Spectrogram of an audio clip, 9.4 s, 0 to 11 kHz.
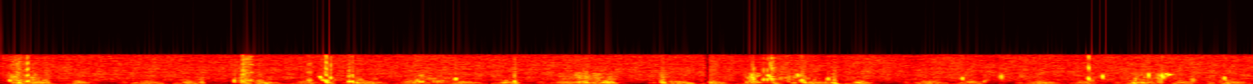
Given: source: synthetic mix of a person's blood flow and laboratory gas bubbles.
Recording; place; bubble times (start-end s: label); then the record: Doppler ultrasound of blood flow; precordium
0.03-0.37 s: bubbles
1.44-1.54 s: bubbles
1.72-1.99 s: bubbles
2.29-2.52 s: bubbles
2.58-2.83 s: bubbles
3.08-3.46 s: bubbles
3.82-3.90 s: bubbles
4.17-4.62 s: bubbles
4.92-5.01 s: bubbles
5.55-6.13 s: bubbles
6.17-6.31 s: bubbles
7.17-7.24 s: bubbles
7.35-7.40 s: bubbles
7.47-7.53 s: bubbles
8.11-8.20 s: bubbles
8.22-8.29 s: bubbles
8.46-8.80 s: bubbles
8.91-8.96 s: bubbles
9.14-9.21 s: bubbles
From the record:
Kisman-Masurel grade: 233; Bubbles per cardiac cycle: several, 3 to 8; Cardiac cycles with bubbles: 50 to 99%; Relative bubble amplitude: loud (0.450 to 0.775); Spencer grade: 3 (all of the cardiac periods contain showers or single bubble signals, but not dominating or overriding the cardiac motion signals); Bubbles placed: anywhere in the cardiac cycle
